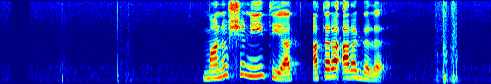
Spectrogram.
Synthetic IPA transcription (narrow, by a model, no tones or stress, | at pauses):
manuʂjəniːt̪ijat̪at̪əɾəʔaɾəɡələ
